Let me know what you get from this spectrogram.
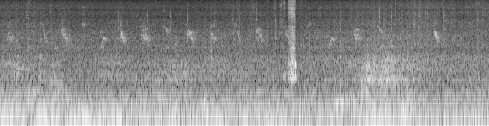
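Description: Small birds chirping over and over above a steady low background rumble, with a single sharp click about six seconds in.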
